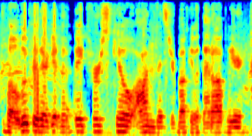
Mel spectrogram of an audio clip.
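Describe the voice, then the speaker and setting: The speech comes at a very fast pace in a monotone, flat intonation, with noticeable background noise. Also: man. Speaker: esports match commentator (shoutcaster). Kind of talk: live esports game commentary.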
